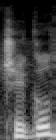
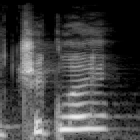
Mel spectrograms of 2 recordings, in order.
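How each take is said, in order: First: "chicle" said CHICK-ul, rhyming with pickle; "chicle" with an English -ul ending; anglicized pronunciation. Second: "Chicle" said CHEEK-lay, high and questioning; "Chicle" with an -ay ending, pitched up as a question; tentative Spanish pronunciation. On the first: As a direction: say "chicle" as two syllables, CHICK-ul. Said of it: "I think it's pronounced chicle". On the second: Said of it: "Is that maybe it?". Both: Shown as a demonstration.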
